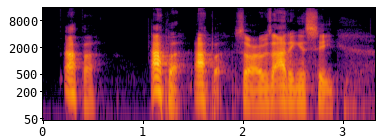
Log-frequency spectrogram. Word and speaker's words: Appa: Apaka? Appa.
